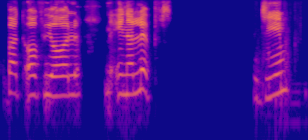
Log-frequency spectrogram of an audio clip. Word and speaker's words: جیم: جیم. It is pronounced when the middle part of your tongue touches the upper palate.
